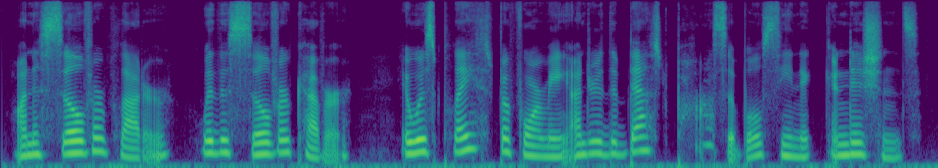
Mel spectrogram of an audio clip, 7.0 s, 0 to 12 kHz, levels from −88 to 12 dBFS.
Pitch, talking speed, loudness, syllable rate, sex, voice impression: 195 Hz, 160 wpm, -19 LUFS, 5.2 syllables/s, female, feminine, adult-like, tensed, powerful, clear, intellectual, calm, friendly, elegant, lively, slightly sharp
